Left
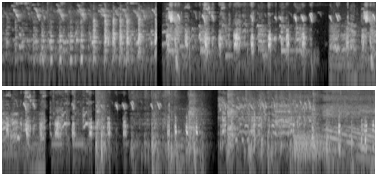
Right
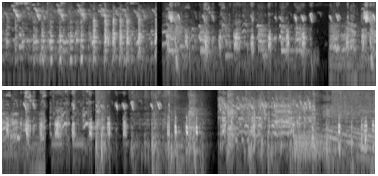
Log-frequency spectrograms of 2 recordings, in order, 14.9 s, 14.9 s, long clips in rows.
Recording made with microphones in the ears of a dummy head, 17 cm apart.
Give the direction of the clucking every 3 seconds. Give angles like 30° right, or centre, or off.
10° right, 40° left, 10° right, 30° right, 30° right.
